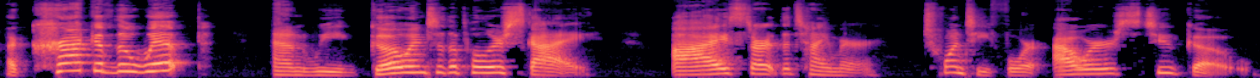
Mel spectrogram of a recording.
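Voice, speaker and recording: Animated, unhurried woman reading a storybook. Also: medium pitch. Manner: animated, dramatic, with hushed asides. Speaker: storybook reader. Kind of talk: expressive read-aloud of a children's story.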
